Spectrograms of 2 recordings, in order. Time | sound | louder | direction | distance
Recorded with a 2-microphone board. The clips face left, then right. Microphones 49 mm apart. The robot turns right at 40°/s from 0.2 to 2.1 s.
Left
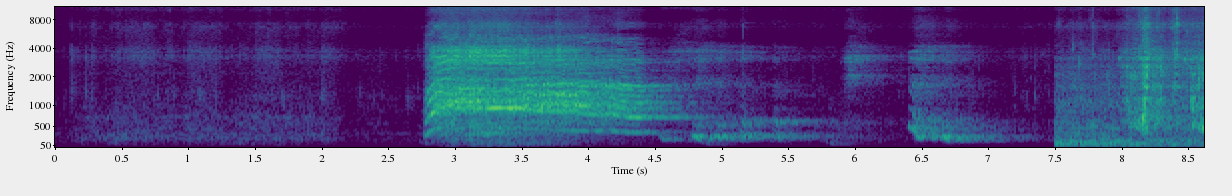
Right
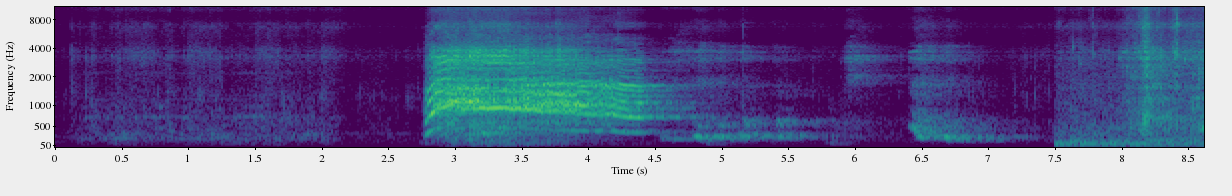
2.8 | a scream | right 4 dB | 20° right (ahead or behind) | 0.7 m
4.5 | a giggle | left 2 dB | 30° left (ahead or behind) | 6 m
7.5 | a splash | left 6 dB | 60° left (ahead or behind) | 0.6 m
